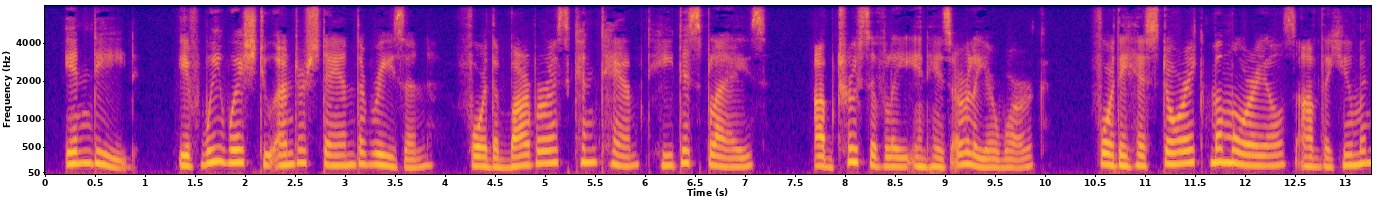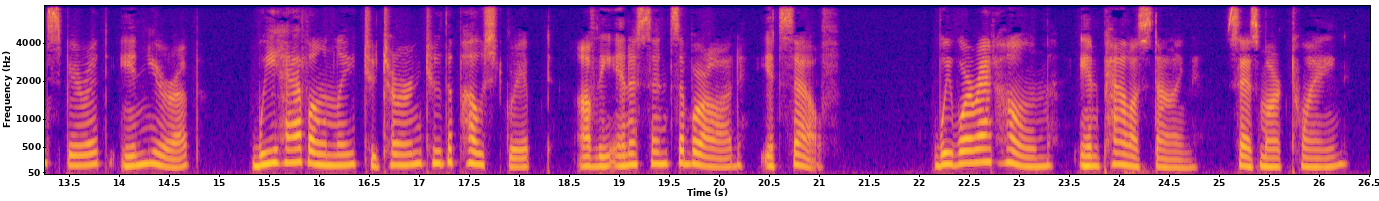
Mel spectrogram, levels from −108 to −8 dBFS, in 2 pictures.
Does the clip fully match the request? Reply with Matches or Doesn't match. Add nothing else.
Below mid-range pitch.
Doesn't match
